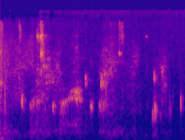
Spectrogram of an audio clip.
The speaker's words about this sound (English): I'm eating peanuts in case people want to know what that noise is.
